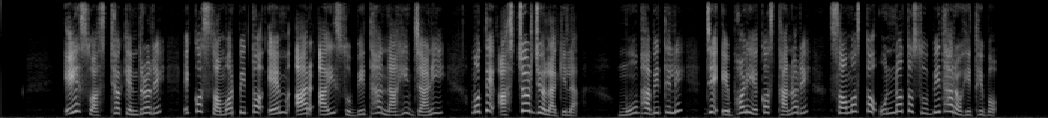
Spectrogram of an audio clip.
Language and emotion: Odia, surprised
